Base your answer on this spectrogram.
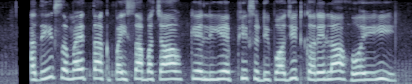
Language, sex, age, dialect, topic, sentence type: Magahi, male, 18-24, Western, banking, question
